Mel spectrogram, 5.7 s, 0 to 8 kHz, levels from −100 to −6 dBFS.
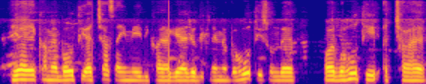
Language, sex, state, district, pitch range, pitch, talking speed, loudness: Hindi, male, Bihar, Jahanabad, 140-170 Hz, 150 Hz, 240 wpm, -15 LUFS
